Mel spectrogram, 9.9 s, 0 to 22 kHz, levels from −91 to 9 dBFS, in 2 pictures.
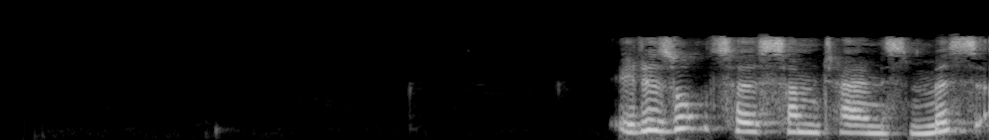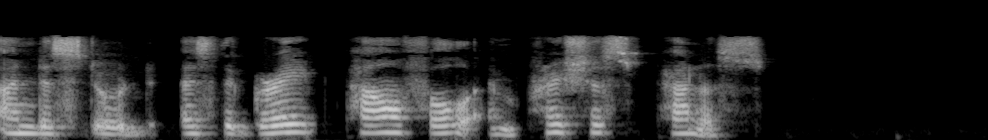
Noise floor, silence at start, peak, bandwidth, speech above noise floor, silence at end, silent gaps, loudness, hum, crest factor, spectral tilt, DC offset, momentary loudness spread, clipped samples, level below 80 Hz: -85 dBFS; 3.05 s; -2 dBFS; 8 kHz; 67 dB; 1.15 s; none; -18 LUFS; none; 18 dB; -3 dB/octave; under 0.1%; 9 LU; under 0.1%; -62 dBFS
